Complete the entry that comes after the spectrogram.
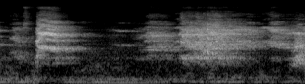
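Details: Harsh, grating screeches from a black-capped conure: one loud abrupt squawk, a short pause, then a longer rasping outburst that fades and flares again at the end.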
